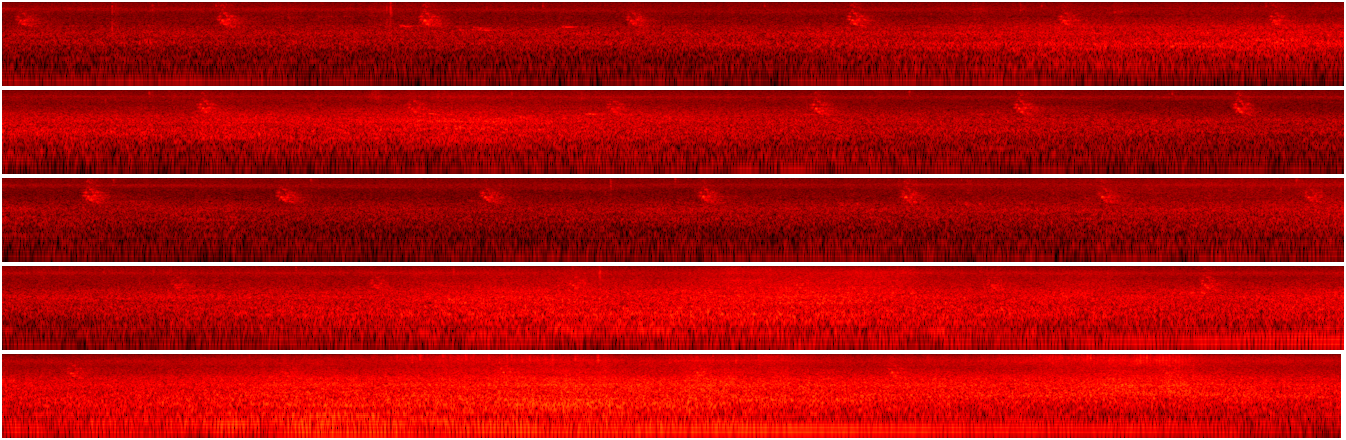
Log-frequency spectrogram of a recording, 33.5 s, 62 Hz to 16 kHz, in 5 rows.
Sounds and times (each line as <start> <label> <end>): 18.8 Traffic Sound 33.5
